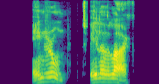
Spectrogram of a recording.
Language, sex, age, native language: Icelandic, male, 40-49, Icelandic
